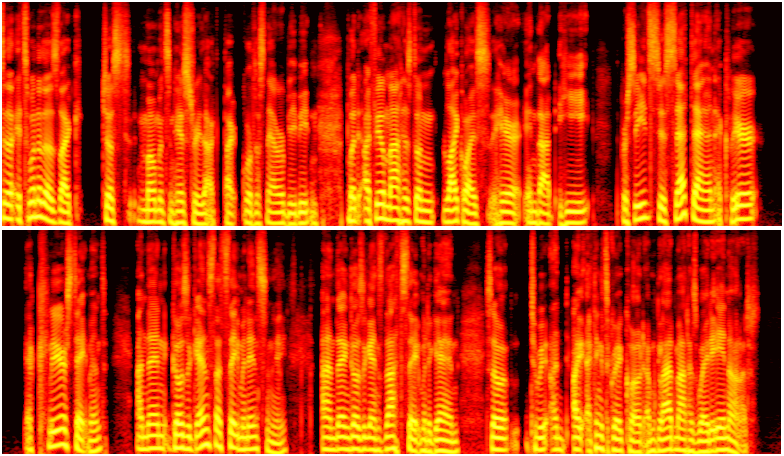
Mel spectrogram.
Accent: Ireland; Always. I mean, what kind of Irish person would I be if I didn't try and shoehorn it into every single epi

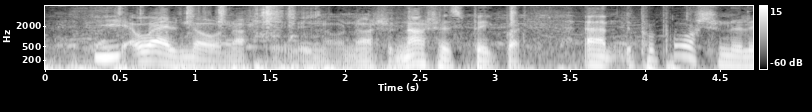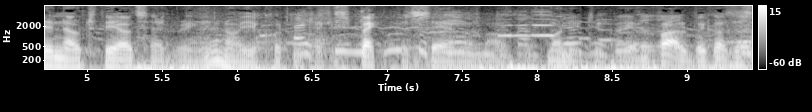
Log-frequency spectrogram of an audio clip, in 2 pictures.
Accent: Frenchpark, Connacht, Ireland; French Park.

